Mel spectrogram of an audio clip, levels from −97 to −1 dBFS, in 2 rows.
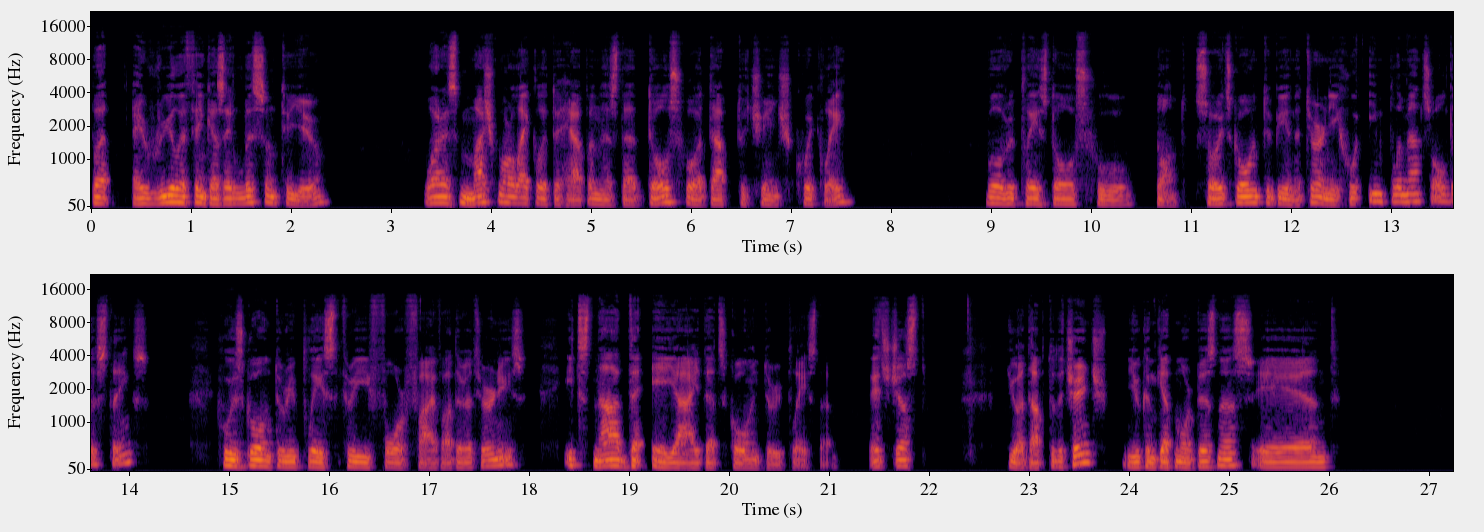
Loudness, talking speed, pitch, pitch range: -39 LUFS, 160 wpm, 105 Hz, 95-125 Hz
